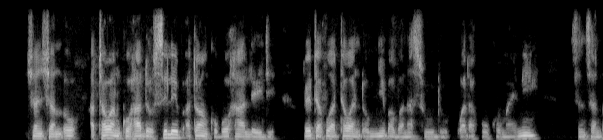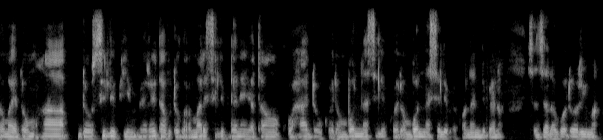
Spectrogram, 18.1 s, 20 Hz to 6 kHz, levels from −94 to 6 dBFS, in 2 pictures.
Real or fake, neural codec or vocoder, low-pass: real; none; 5.4 kHz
